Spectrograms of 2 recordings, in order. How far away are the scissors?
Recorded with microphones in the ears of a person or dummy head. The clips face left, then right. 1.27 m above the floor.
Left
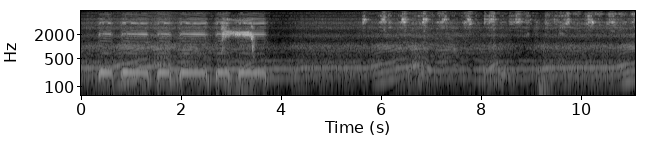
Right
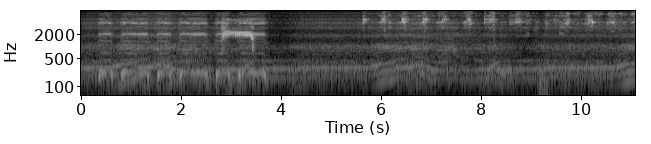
About 3 m.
